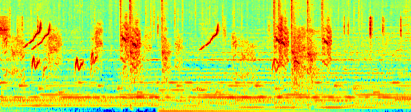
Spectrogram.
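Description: Chickens in the Minecraft video game cluck in short repeated bursts, a few birds sounding at moderate distance over a steady low hum and faint background noise.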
